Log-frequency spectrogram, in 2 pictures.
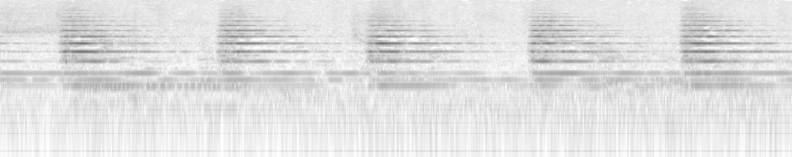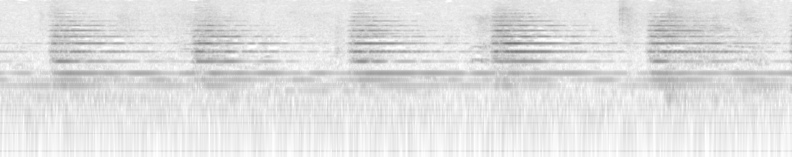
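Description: Large bell struck about once a second, each stroke ringing on under the next, rung in turn for each graduate.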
